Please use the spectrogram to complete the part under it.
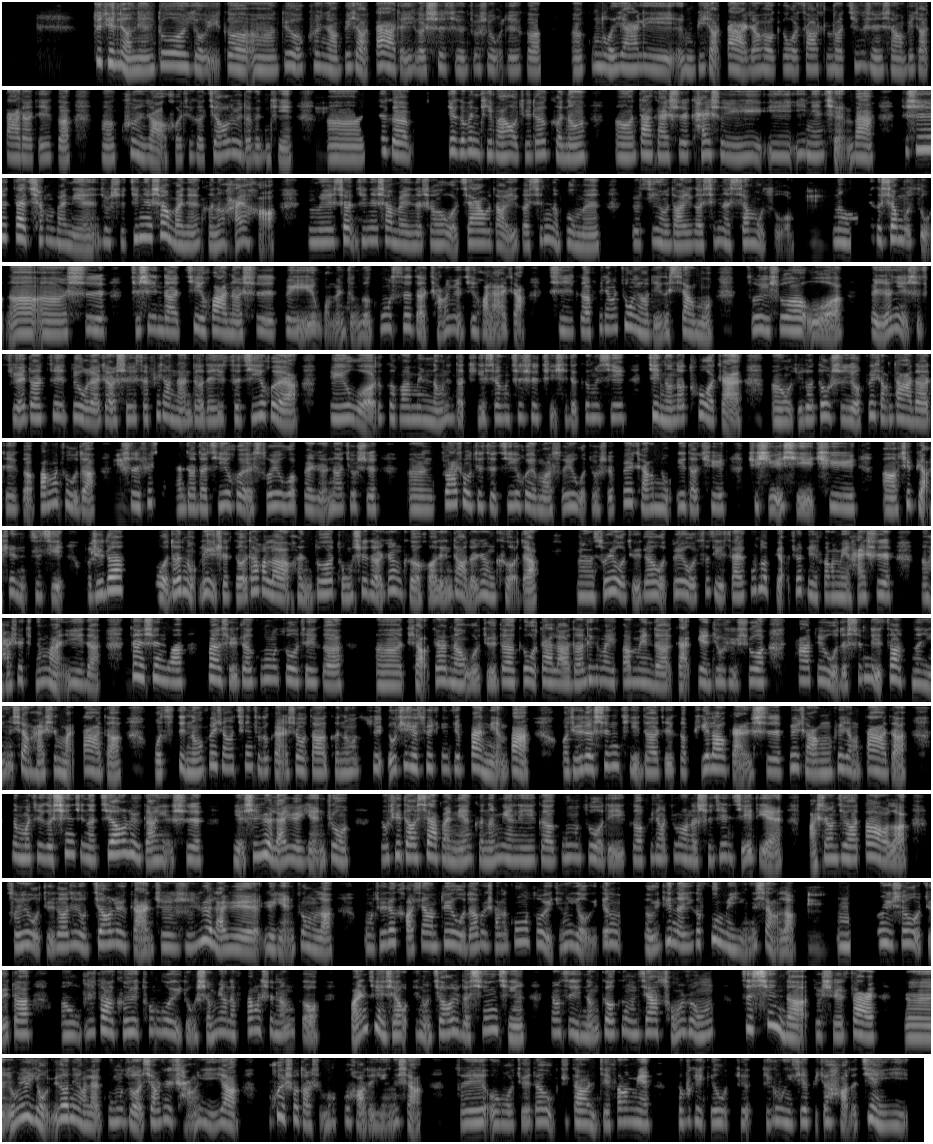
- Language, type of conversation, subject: Chinese, advice, 如何才能更好地应对并缓解我在工作中难以控制的压力和焦虑？
- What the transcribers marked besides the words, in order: none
